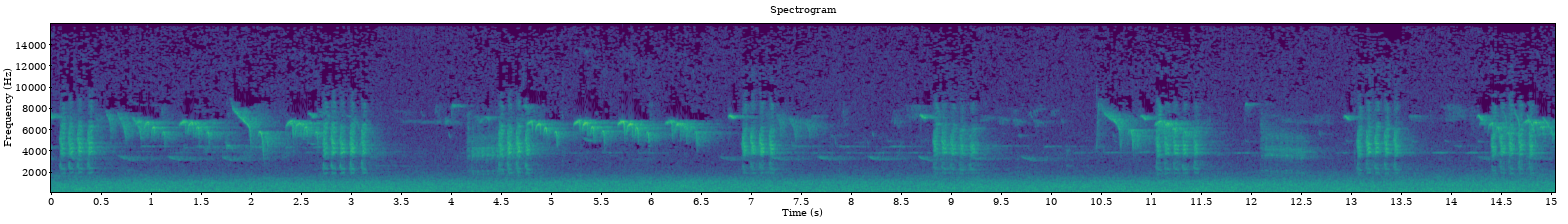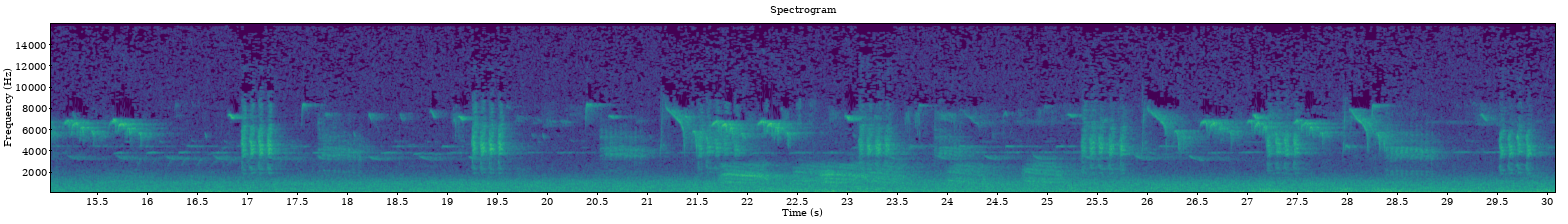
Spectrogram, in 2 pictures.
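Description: Wild birds singing: many short, high chirping phrases repeat over and over, above a steady low background noise. About two-thirds of the way through, a lower call joins briefly.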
